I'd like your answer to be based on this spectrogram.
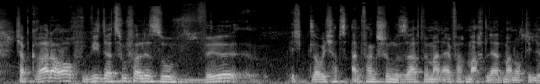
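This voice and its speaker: A man talking at a very fast pace with ordinary pitch variation, amid audible room echo and noticeable background noise. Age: 30s. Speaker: personal trainer and aspiring entrepreneur. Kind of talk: casual interview. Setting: outdoors on a sunny balcony.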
